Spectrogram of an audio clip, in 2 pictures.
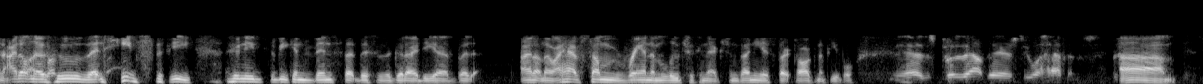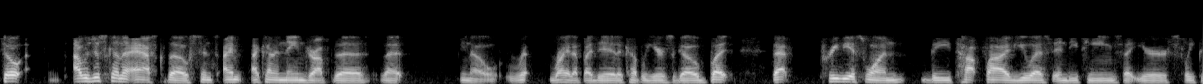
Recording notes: This episode features a phone chat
